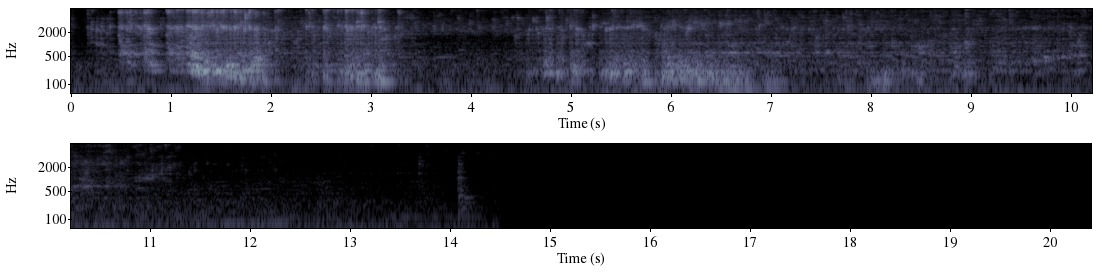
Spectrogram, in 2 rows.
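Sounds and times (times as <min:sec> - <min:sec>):
household bath emptying: 0:00.0 - 0:11.3.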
